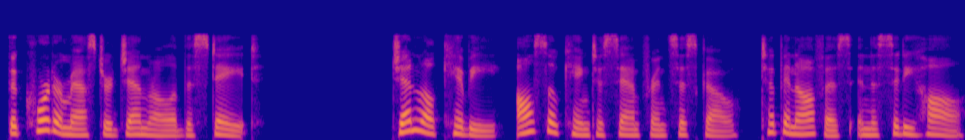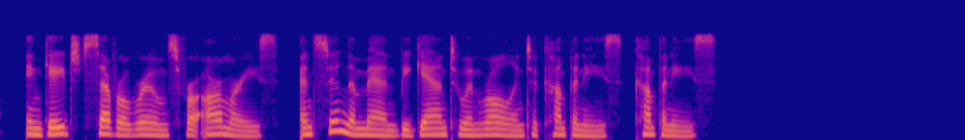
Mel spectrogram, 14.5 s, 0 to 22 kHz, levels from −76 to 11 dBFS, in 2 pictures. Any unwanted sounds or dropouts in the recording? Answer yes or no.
no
